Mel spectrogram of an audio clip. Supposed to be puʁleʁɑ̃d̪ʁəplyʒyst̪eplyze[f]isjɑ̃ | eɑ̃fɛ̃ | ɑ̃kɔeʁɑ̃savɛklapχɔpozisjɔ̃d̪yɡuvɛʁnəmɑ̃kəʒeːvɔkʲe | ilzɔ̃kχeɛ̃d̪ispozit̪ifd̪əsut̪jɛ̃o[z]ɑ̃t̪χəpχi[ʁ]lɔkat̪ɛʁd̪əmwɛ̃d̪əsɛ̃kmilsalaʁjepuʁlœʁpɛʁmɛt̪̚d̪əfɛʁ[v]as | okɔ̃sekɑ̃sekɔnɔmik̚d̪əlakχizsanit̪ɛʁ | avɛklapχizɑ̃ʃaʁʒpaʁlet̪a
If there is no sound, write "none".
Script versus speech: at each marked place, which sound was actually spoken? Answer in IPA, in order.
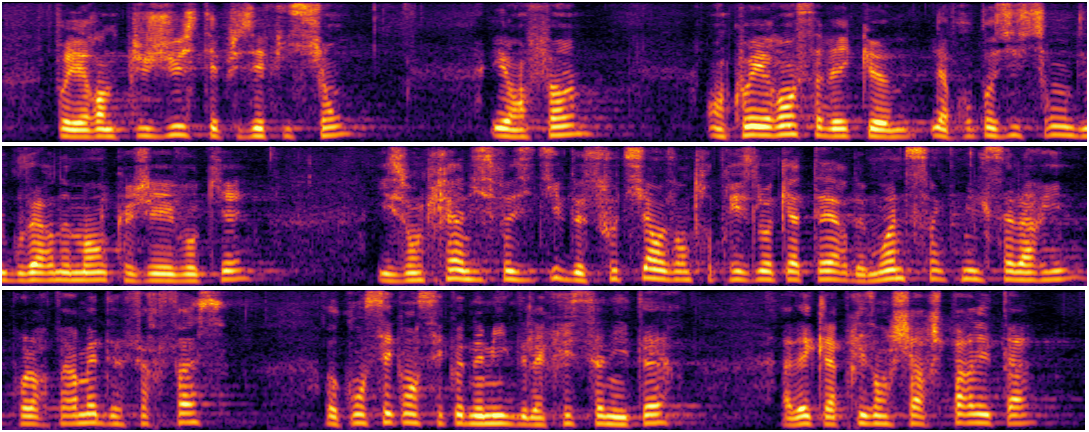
f, z, z, f

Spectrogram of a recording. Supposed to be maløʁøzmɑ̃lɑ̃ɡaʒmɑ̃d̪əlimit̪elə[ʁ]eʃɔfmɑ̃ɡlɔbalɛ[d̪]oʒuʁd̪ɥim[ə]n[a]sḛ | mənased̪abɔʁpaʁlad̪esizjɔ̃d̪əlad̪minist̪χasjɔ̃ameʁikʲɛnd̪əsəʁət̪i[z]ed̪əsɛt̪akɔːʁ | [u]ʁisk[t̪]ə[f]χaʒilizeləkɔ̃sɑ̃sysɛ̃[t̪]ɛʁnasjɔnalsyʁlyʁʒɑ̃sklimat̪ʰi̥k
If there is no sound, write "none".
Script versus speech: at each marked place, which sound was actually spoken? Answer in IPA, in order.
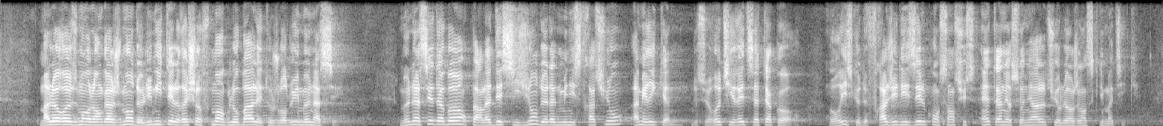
ʁ, t̪, ə, a, ʁ, o, d̪, f, t̪

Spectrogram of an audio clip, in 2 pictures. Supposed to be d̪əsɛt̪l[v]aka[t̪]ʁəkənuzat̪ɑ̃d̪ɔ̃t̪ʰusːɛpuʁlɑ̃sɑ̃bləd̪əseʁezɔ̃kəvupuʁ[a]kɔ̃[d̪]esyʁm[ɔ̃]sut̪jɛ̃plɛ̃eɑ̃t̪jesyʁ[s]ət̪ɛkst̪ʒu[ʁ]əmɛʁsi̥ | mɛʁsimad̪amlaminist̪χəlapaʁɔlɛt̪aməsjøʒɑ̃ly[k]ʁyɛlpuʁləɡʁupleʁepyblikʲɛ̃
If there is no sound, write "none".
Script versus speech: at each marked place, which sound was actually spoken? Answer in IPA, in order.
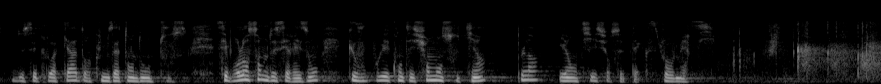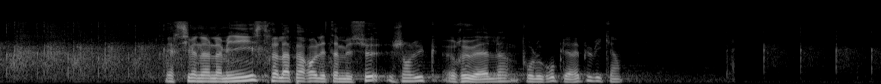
w, d̪, e, t̪, ɔ̃, s, ʁ, k

